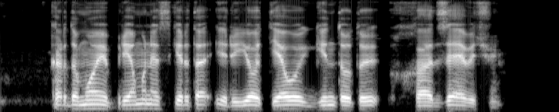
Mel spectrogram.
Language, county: Lithuanian, Šiauliai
